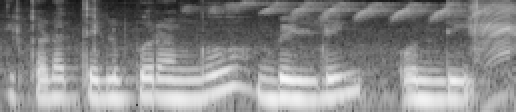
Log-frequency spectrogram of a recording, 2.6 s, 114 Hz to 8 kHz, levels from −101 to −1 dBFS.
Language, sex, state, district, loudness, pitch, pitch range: Telugu, female, Telangana, Mahabubabad, -15 LUFS, 200 Hz, 195-215 Hz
